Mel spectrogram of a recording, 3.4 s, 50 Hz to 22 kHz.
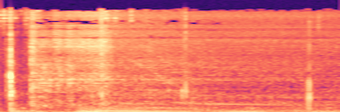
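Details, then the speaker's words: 2010 Hyundai i20 1.4 four-cylinder after clearing codes following misfire repair: catches at once and settles into steady, even idle with no stumble or miss, running smoothly on four cylinders, no engine code. "She Goes running beautifully and smooth on four cylinders again no misfire no engine code"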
